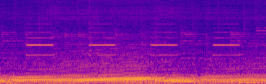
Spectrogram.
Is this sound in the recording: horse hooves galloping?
no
